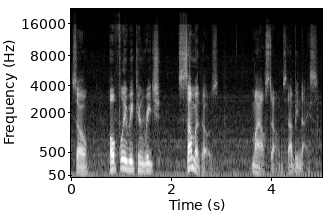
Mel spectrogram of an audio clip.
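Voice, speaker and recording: A man's voice: on the low side, huge pitch swings, a little slow. A man hosting a casual livestream, chatting loosely, repeating himself and reading out viewer comments. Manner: chatty, rambling, repeats himself, reads chat comments aloud. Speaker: podcast host and comic publisher.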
